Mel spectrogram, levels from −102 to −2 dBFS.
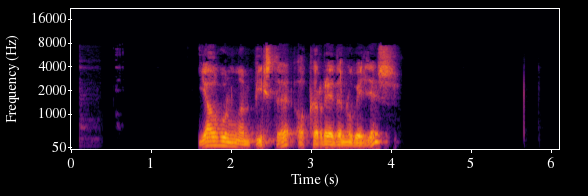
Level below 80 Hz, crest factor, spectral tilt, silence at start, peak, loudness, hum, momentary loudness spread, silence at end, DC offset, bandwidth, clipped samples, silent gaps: -60 dBFS; 22 dB; -5.5 dB/octave; 1.6 s; -8 dBFS; -25 LUFS; none; 7 LU; 2.05 s; under 0.1%; 8 kHz; under 0.1%; none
